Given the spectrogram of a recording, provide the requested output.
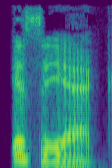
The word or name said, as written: Isiac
